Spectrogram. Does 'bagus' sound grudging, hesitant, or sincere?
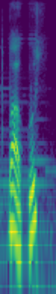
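sincere. It is said as sincere, wholehearted praise. The praise is genuinely meant. "benar-benar kita bilang ini ngomong bagusnya itu ikhlas"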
